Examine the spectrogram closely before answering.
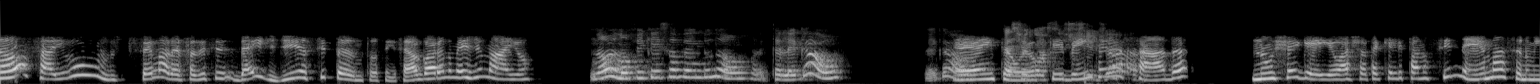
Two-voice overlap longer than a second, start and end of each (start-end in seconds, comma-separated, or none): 9.5-11.5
